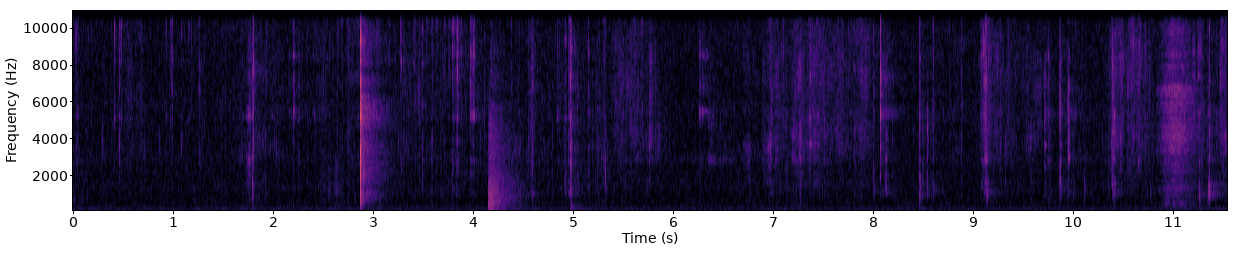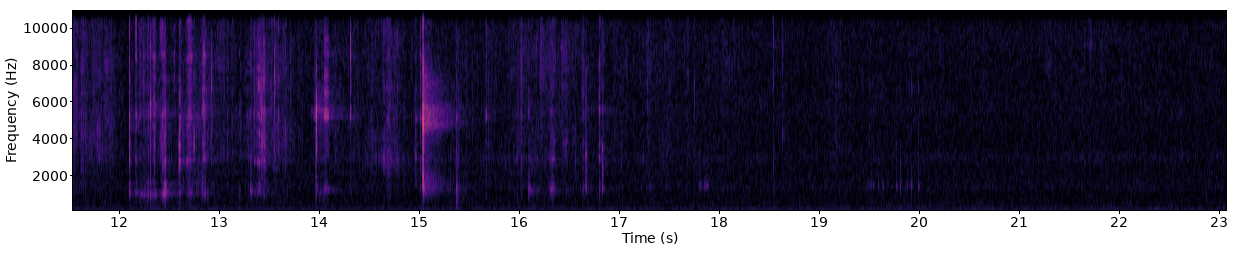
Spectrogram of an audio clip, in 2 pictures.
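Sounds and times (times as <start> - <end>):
small parts clicking and scraping: 1.7 - 17.0.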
